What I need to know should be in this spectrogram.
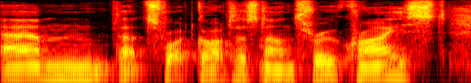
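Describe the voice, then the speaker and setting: His speech drags along at a very slow pace. It's a man talking. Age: 90s. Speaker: preacher. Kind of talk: sermon. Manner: halting.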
